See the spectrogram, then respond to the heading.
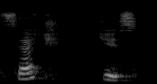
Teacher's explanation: Qoşa k-lərdən birincisi olduğu kimi qalır, ikincisi çevrilir g-ya, qarşılığına çevrilir.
